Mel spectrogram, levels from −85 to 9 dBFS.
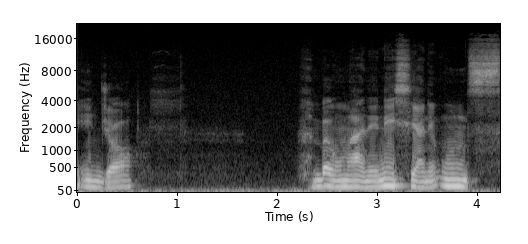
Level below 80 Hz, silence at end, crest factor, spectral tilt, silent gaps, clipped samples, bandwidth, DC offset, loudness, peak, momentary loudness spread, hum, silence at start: -40 dBFS; 0 s; 10 dB; -6 dB/octave; none; under 0.1%; 15 kHz; under 0.1%; -18 LUFS; -8 dBFS; 9 LU; none; 0 s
